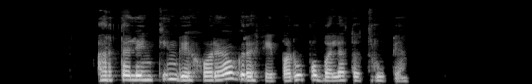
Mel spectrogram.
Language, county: Lithuanian, Vilnius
